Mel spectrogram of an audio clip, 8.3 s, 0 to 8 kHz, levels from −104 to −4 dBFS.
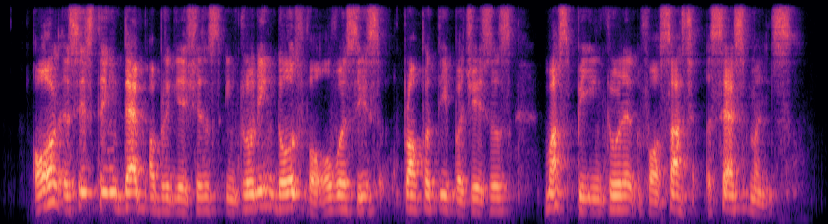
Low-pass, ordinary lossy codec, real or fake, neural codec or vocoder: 7.2 kHz; none; fake; codec, 16 kHz, 4.8 kbps, FACodec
